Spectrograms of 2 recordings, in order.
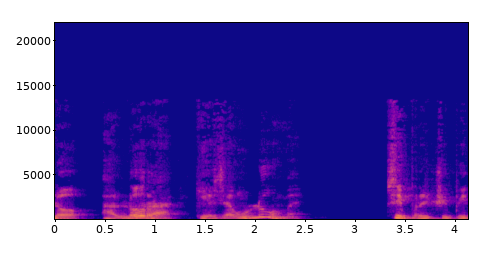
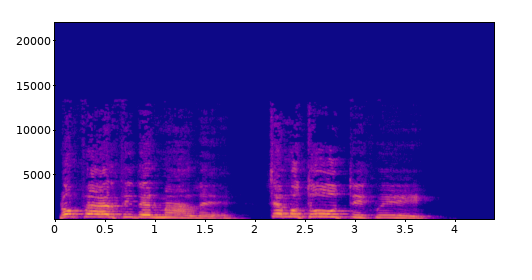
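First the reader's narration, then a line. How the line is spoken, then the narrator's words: Loud shout. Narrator (Italian): Paolo gridò forte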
